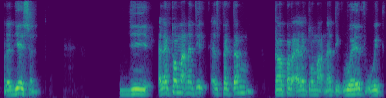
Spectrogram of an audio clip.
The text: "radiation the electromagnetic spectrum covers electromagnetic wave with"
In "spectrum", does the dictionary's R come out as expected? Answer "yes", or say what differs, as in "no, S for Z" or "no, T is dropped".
no, R is dropped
